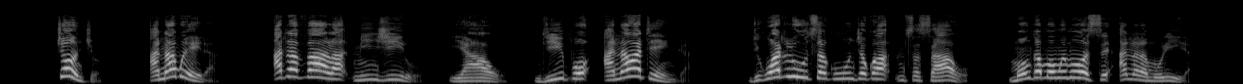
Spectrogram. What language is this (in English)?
Nyanja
